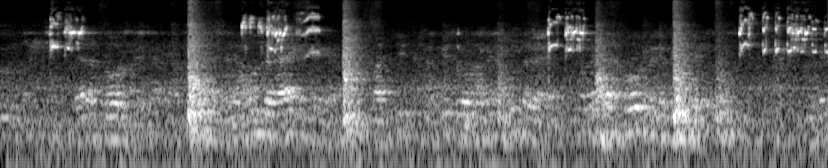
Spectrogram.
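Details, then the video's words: Pet lovebirds in an aviary give short bright chirping bursts in clusters, with quieter squawks and low murmuring in between. "Lovebird Singing & Chirping Sounds | love birds sounds"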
